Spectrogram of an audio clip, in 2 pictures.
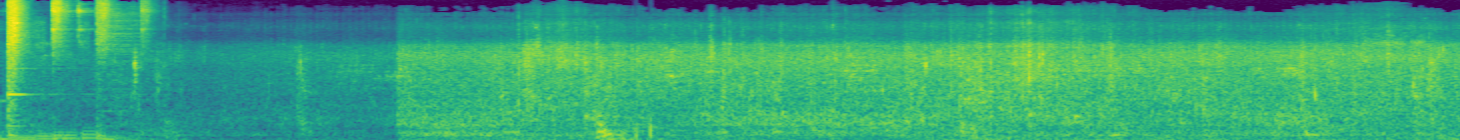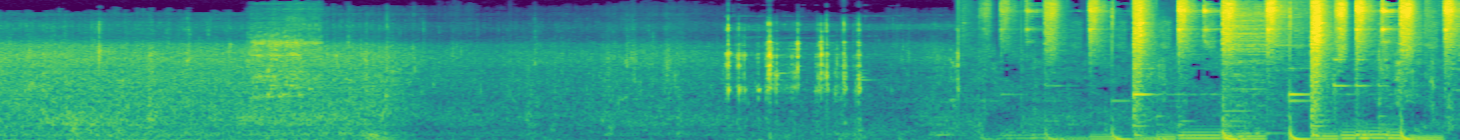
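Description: Steady rush of wind and sea noise on an open boat at sea, between stretches of background music with a beat that fades out at the start and comes back near the end.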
